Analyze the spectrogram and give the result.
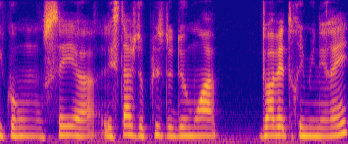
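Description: The woman speaking has a fairly low pitch. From Ukraine. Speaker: recent graduate. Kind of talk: testimony. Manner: halting.

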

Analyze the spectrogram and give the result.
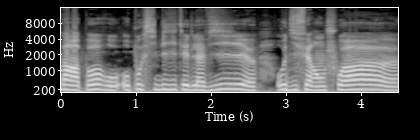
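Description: A woman at a fairly slow pace in a very clean recording with a silent background. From southwest France (Tarn-et-Garonne). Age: 20s. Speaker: interviewee. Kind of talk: personal testimony. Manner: hesitant, many fillers.

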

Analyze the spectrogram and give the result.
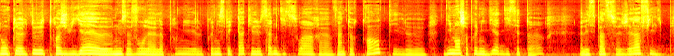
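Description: This woman has a dark, mellow tone and a fairly low, somewhat breathy voice with a slight Burgundy accent. Her intonation stays fairly even at a fairly slow pace. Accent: slight Burgundy accent, stressed A sounds. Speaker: amateur actress. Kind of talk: radio interview.

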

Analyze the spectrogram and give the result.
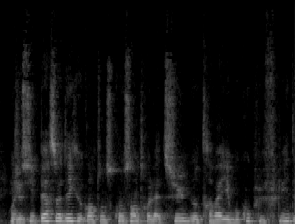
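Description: A woman talks at a very fast pace with a fairly high pitch and monotone, flat intonation. Background noise is noticeable. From France. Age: 20s. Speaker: school childcare coordinator. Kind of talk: casual chat.

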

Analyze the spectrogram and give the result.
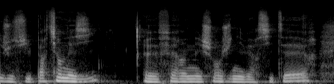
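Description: A man's somewhat breathy voice at medium pitch, with a dark, mellow tone and ordinary pitch variation. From France, Poitou region. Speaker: perfume house founder. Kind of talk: interview. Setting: office. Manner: halting.

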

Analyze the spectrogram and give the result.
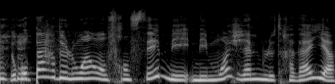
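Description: With a dark, mellow tone and lively intonation, a woman speaks at a moderate pace in a dry, close sound with no echo. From France, Lorraine. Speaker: teacher and speaker. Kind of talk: interview. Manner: hesitant, many fillers.

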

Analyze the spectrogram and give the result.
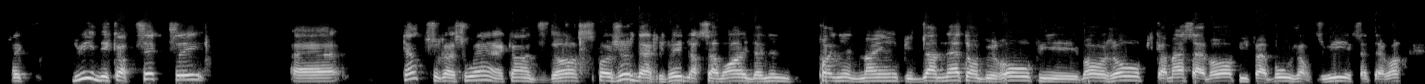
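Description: A fairly high-pitched man with a Quebec accent, ordinary pitch variation and a fairly slow pace, in a dry, close sound with no echo. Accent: Québécois French. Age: 50s. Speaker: business journalist. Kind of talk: casual chat.

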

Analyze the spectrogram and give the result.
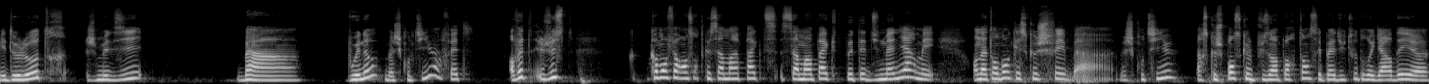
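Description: Her voice is high in pitch with a dark, mellow tone, and the woman moves at a moderate pace broken by long, frequent pauses. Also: ordinary pitch variation. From France, Le Mans (Sarthe). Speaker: podcaster. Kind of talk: panel discussion.

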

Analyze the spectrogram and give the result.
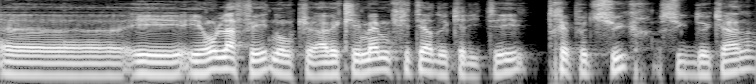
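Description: A man's dark, mellow tone with fairly even intonation, on a very clean recording with a silent background. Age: 40s. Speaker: spirits brand co-founder. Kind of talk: interview. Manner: halting, many fillers and repetitions.

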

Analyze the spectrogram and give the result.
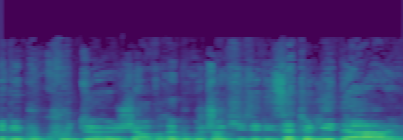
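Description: A man talks at a very fast pace. His fairly low voice is somewhat breathy. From Paris, France. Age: 50s. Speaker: advertising agency director. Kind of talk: interview. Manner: hesitant, many fillers and repetitions.

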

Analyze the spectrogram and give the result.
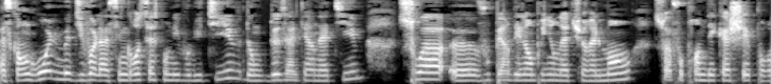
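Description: A woman talks at a fairly quick pace in a plain, everyday voice. Her pitch is medium and her intonation fairly even. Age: 40s. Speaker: freelance art director and writer sharing a personal story. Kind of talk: personal testimony.

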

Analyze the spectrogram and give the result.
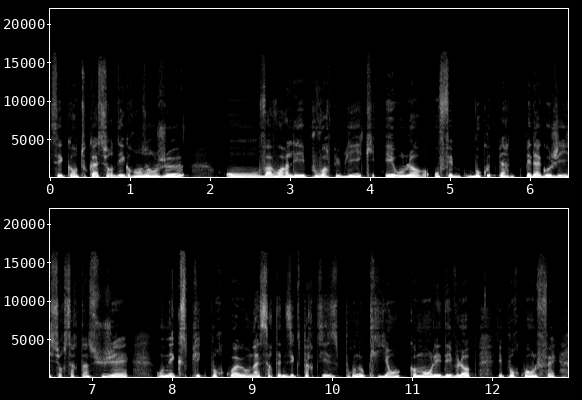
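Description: Her voice is dark and mellow at a medium pitch, with ordinary pitch variation and a moderate pace, recorded with a dry, close sound with no echo. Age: 60s. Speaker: marketing and communications director. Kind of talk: interview. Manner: hesitant, repeats words.

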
